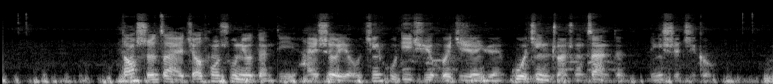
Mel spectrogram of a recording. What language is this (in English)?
Chinese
